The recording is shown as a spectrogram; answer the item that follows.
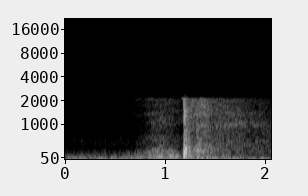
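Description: Swish of a 3 iron swinging down through the air, building up, then a single sharp click as the clubface strikes the golf ball a little past a second in.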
